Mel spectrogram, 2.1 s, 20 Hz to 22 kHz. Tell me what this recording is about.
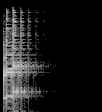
Retro Game Sounds SFX 45
Shoot, Sounds, effect, fx, gameaudio, gamesound, pickup, sfx, shooting, sound, sounddesign, soundeffect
